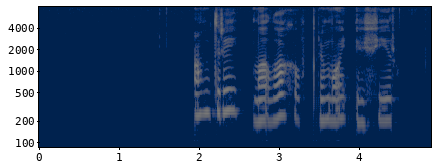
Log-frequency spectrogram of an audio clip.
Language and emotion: Russian, neutral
